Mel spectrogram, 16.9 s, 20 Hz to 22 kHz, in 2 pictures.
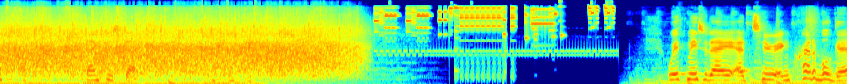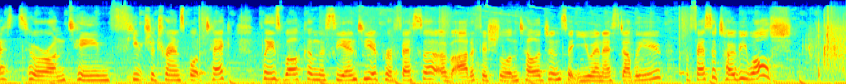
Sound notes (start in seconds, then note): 3.7 electronic beeping; 16.7 applause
